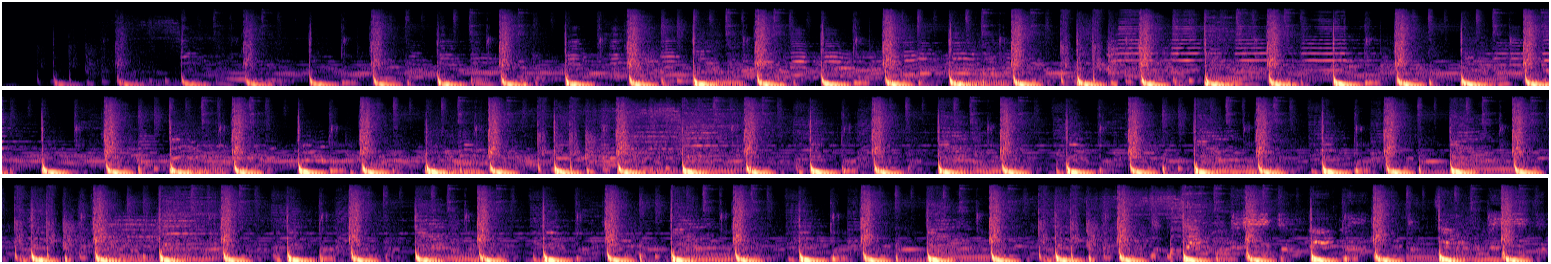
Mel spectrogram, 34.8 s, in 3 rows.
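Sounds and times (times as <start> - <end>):
eighties drum beat: 0.2 - 34.7.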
